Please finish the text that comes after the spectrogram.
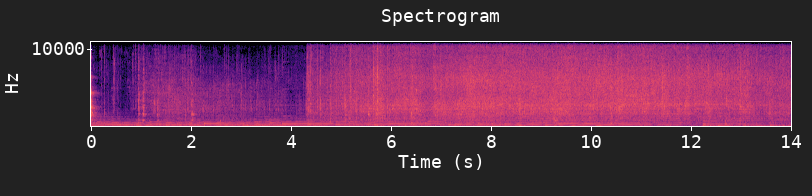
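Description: Sliced marinated pork hits a hot pan for a lo mein stir-fry, and a loud, steady sizzle swells up and holds continuously, close by with no voices.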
